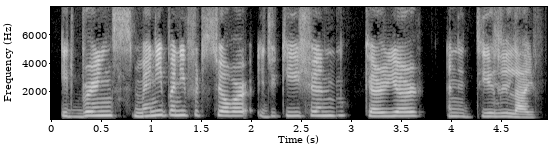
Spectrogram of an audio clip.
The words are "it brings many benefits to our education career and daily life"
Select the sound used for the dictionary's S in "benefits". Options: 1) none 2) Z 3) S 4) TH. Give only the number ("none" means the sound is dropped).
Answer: 3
